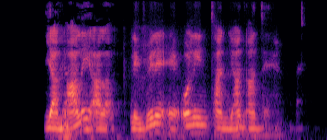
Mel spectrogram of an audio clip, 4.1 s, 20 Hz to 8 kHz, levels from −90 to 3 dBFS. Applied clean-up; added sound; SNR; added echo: neural mask model DeepFilterNet 3.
